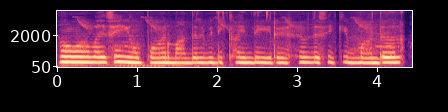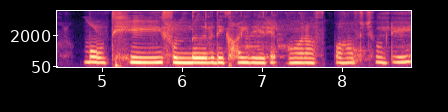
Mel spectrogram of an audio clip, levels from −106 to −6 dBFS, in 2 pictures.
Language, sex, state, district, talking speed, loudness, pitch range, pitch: Hindi, female, Chhattisgarh, Sukma, 160 wpm, -15 LUFS, 255-275 Hz, 260 Hz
